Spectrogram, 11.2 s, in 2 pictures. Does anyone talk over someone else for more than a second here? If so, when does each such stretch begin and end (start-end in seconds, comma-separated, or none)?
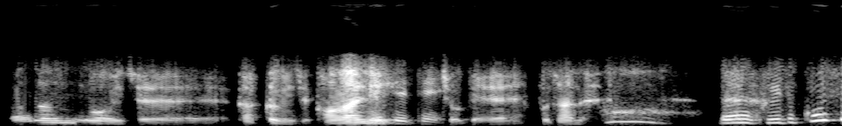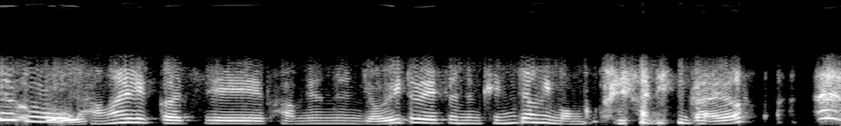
none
